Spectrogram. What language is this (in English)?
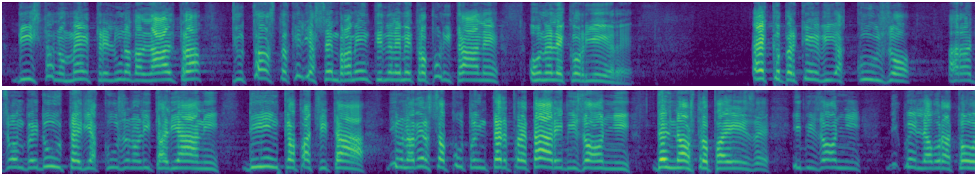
Italian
